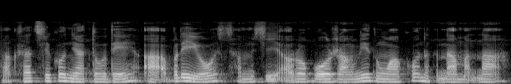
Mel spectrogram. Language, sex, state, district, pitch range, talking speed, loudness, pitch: Garo, male, Meghalaya, West Garo Hills, 120-150 Hz, 95 wpm, -18 LUFS, 130 Hz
